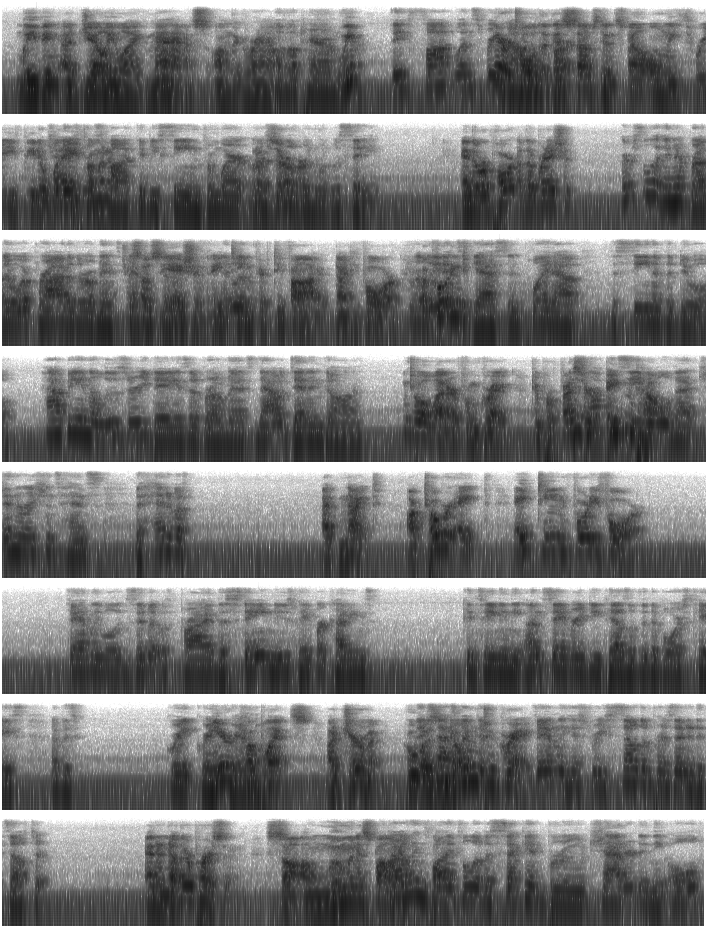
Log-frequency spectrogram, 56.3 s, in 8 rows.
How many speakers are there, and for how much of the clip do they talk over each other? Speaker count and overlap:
two, about 19%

